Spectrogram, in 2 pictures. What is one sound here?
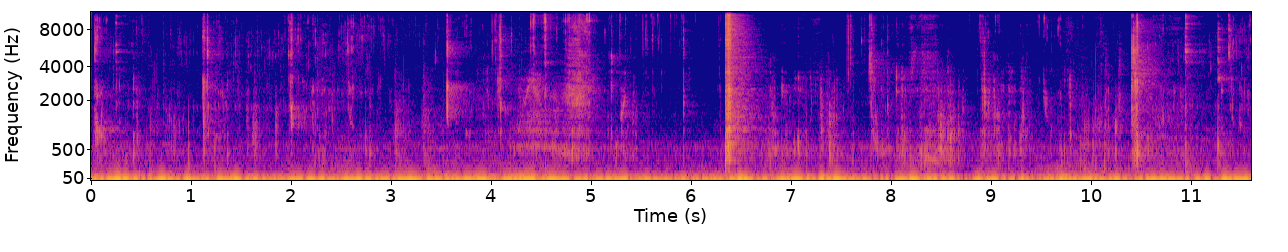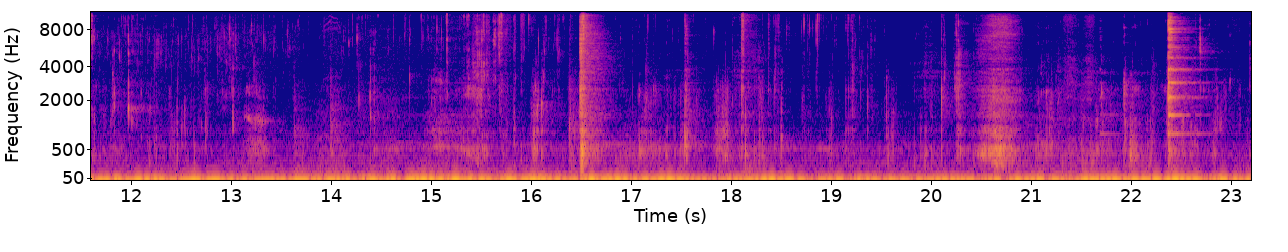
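A metal fork clinks against a glass bowl.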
